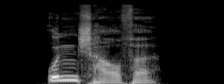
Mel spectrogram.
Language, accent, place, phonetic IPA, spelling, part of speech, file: German, Germany, Berlin, [ˈʊnˌʃaʁfə], unscharfe, adjective, De-unscharfe.ogg
- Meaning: inflection of unscharf: 1. strong/mixed nominative/accusative feminine singular 2. strong nominative/accusative plural 3. weak nominative all-gender singular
